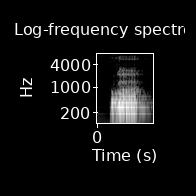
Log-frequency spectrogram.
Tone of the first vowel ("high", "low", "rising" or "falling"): low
